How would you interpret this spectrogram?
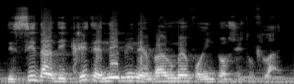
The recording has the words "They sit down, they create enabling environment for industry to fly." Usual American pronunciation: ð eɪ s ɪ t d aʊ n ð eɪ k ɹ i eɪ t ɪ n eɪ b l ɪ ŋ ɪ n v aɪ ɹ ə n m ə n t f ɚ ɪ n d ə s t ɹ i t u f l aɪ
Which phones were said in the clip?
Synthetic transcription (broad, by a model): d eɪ s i d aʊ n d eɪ k ɹ i eɪ t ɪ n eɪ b ɪ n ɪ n v aɪ ɹ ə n m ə n t f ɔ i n d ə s t ɹ i t u f l aɪ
